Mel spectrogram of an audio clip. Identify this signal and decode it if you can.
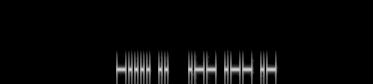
Morse code, heard as a keyed tone, about 42 wpm, 700 Hz. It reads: 6I WWA
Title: Winter Field Day Exchanges Encore 40wpm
